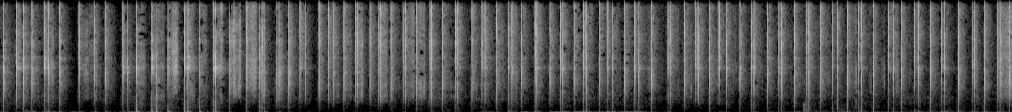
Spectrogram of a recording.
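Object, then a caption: Wooden art block plaque. Long fingernails rapidly tap and scratch the rough textured edge and printed front of a solid wooden art block plaque. The result is a dense stream of dry, bright clicks with almost no ring, mixed with a soft scratchy hiss between the taps.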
